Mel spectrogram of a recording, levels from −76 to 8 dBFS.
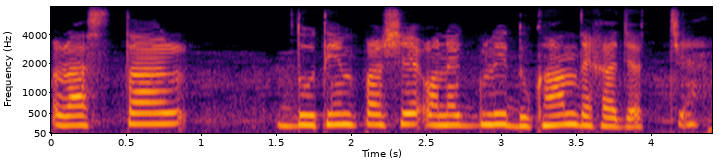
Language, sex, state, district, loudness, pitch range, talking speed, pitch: Bengali, female, Assam, Hailakandi, -12 LUFS, 225-245 Hz, 95 wpm, 235 Hz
